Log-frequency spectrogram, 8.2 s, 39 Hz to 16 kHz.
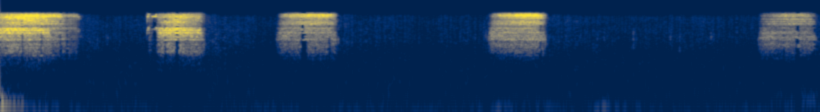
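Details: Barn owl heard at the nest during nocturnal feeding on 10 September 2019, 22:45, with five harsh, steam-like hisses of under a second each, irregularly spaced with longer pauses later.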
